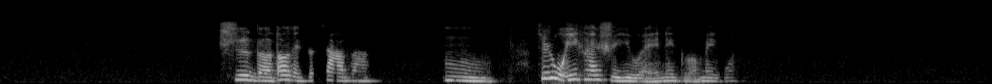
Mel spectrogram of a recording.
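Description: No technical faults can be heard in the speech here.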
